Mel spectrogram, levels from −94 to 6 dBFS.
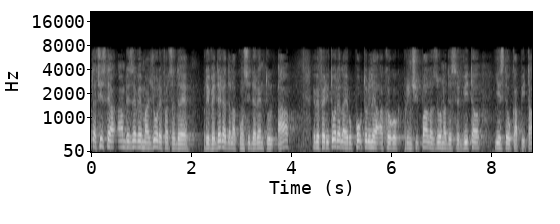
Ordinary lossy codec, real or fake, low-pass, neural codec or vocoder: none; fake; 7.2 kHz; codec, 16 kHz in and 24 kHz out, 1 kbps, XY-Tokenizer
